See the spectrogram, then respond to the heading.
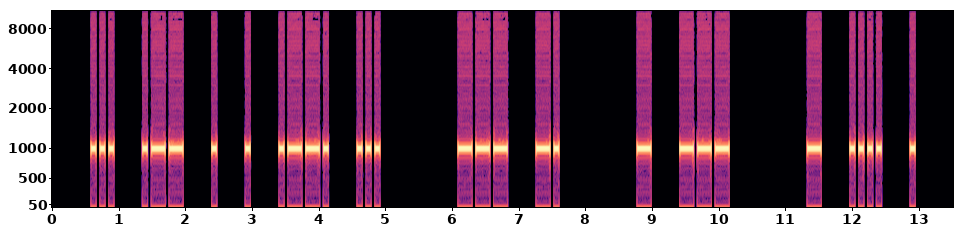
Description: Morse code, heard as a keyed tone, about 18 wpm, spaced as for 12 wpm, 1000 Hz. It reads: SWEEPS ON TO THE
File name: qotdfiles / 12wpm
